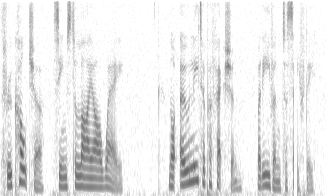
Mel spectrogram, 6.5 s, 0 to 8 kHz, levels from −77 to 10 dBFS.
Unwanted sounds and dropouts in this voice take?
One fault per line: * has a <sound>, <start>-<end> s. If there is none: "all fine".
* has a dropout, 5.9-5.9 s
